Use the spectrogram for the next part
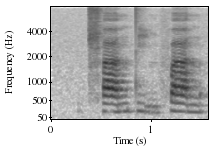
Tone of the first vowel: rising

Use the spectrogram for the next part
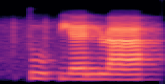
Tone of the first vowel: falling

